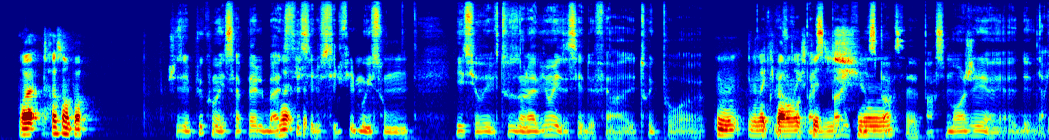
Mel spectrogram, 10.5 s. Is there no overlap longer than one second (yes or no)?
no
